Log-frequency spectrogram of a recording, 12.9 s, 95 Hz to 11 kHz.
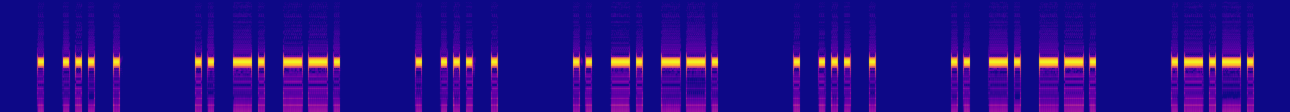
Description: Morse code, heard as a keyed tone, about 19 wpm, 800 Hz. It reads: ESE ING ESE ING ESE ING <AR>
